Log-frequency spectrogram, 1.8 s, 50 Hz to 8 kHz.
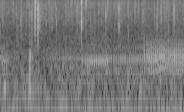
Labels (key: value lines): label: biophony, croak
recorder: SoundTrap 500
